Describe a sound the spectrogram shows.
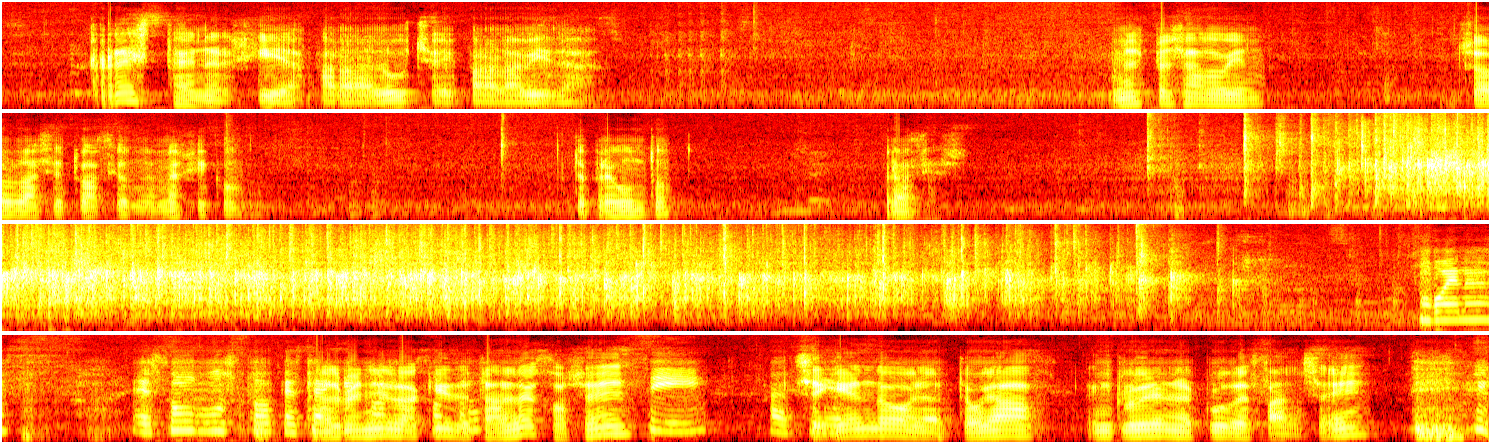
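A man speaks with animation into a microphone, heard through loudspeakers in a large room.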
